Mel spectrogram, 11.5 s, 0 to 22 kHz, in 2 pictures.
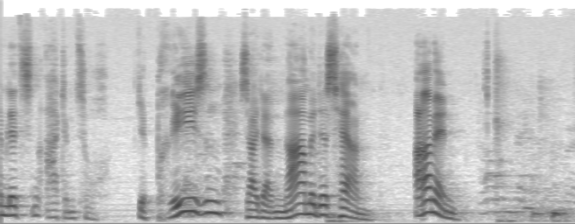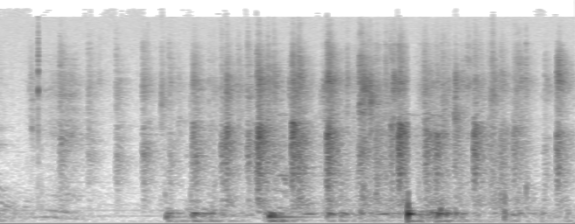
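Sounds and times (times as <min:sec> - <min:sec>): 
speech: 0:00.0 - 0:05.1
small crowd applauding: 0:06.2 - 0:11.4.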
